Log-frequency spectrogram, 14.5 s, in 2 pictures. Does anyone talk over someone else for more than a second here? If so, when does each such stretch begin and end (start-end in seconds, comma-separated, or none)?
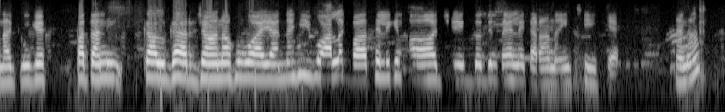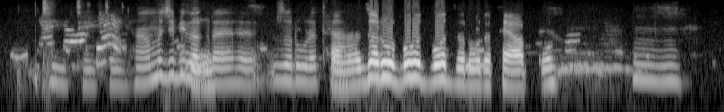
none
